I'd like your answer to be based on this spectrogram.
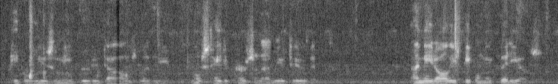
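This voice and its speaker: Long, frequent pauses break up this man's fairly slow speech, with noticeable background noise behind it. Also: big swings in loudness. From Chicago. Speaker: YouTuber. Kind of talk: casual livestream monologue. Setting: outdoors.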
